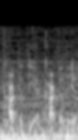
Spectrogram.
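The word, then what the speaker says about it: Cartethyia: Cardathea, that's how you pronounce her name.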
